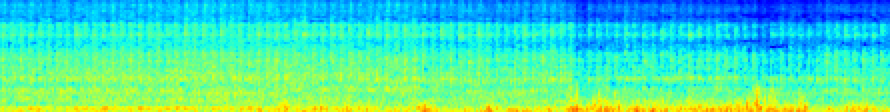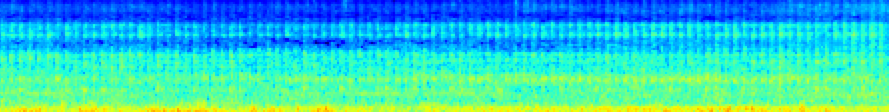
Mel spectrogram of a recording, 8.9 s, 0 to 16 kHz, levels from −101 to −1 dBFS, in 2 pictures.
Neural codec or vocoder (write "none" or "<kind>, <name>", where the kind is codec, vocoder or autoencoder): vocoder, BigVGAN v2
